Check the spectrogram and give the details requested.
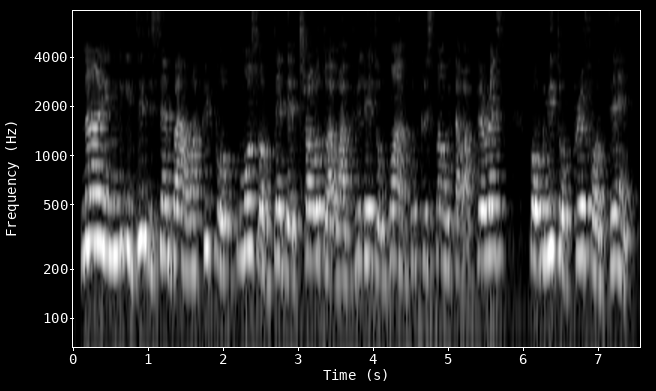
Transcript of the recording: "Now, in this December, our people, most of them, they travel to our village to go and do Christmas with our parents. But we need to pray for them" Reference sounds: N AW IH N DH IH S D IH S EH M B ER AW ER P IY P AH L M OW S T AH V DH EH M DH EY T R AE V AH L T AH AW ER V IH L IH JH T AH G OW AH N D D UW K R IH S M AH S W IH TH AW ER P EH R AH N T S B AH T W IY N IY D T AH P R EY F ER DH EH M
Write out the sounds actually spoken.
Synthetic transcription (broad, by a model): N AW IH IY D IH D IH S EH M B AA AW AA P IY P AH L M OW S T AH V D EH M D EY T R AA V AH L T AH AW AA V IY L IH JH T AH G OW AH N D D UW K R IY S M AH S W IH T AW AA P EH R AH N T S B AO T W IY N IY D T AH P R EY F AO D EH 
